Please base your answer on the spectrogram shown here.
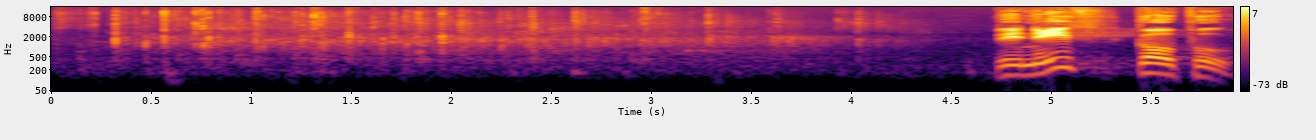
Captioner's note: everyone applauding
